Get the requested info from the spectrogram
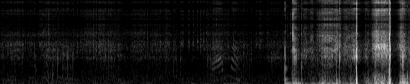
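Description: Faint background, then about three seconds in a sudden loud burst of rustling, scraping and sharp knocks as the action camera is handled and moved against the wearer's clothing and gear.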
